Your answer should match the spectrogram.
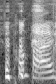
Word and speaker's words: Pompeii: Pompeii. – Yeah. I always want to say Pompeii. – Pompeii.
